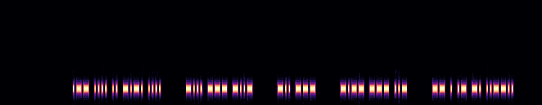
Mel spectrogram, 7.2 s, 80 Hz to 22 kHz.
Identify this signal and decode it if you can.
Morse code, heard as a keyed tone, about 50 wpm, 700 Hz. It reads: WHICH BOX DO YOU MEAN?
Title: 2x Word-Spacing - Sentences from Top 500 Words - 50wpm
